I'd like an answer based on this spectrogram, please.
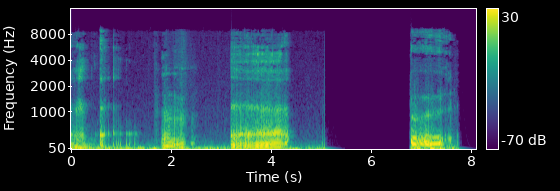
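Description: Several loud, low, rumbling belches, one long and drawn out, from a sound-effect recording.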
